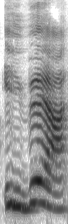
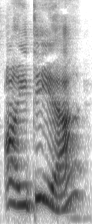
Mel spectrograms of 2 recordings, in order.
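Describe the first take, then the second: First: The word is pronounced with Spanish sounds. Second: The word is pronounced with English-like sounds. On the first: The speaker calls it right. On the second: The speaker calls it wrong.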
